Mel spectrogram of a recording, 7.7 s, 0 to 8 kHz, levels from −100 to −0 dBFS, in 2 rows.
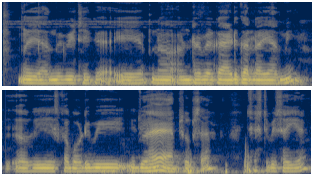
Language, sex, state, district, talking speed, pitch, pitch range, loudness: Hindi, male, Bihar, Muzaffarpur, 210 wpm, 115 Hz, 110-115 Hz, -25 LUFS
